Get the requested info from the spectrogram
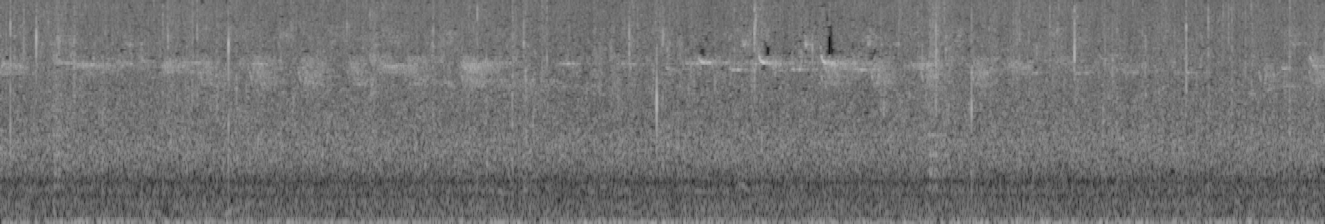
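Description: Outdoor ambience: a steady hiss and low rumble, with a small bird chirping repeatedly at a high pitch through the first two-thirds, and a few faint clicks.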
